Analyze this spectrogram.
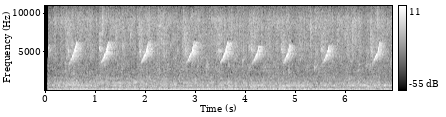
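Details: Sunbird, a small bird with a clear voice, at a bird-watching house. It gives sharp, high, down-slurred chirps repeated about every 0.7 seconds in a steady series over a constant soft hiss.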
